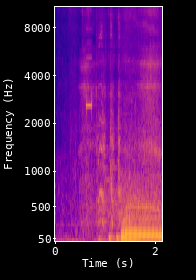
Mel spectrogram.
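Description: Can-Am Ryker 900's three-cylinder engine starting about a second in, then idling steadily.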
